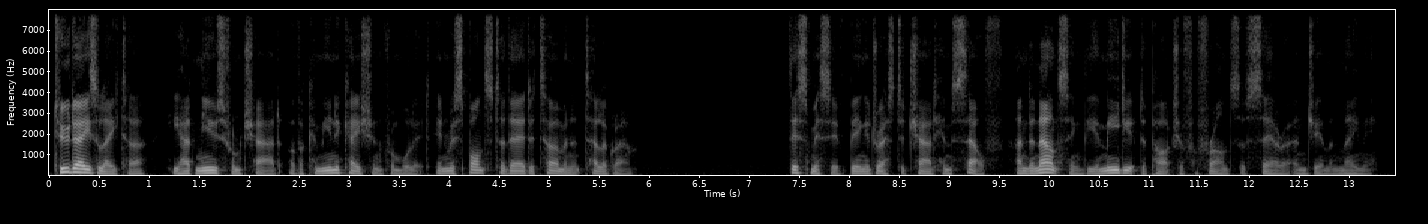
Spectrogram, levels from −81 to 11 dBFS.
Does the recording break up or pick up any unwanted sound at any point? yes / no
no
